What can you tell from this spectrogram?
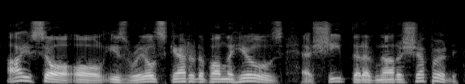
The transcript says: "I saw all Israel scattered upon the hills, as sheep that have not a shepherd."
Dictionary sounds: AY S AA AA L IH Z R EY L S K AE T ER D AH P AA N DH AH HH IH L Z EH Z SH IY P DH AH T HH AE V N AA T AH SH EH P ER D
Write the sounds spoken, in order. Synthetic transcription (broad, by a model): AY S AA AA L IH Z R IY L S K AE T ER D AH P AA N DH AH HH IH L Z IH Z SH IY P DH AH T HH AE V N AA T AH SH EH P ER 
